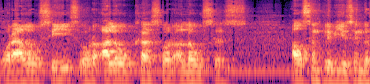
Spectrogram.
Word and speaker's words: Alloces: alocis or alas or alosis I'll simply be using the former I'll Simply Be pronouncing it alosis uh he is a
